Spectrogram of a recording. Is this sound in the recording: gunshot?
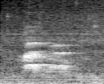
no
